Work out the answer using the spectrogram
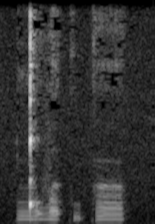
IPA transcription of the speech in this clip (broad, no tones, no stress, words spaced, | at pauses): ŋ͡ǃovɐ kṵkɐ̃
